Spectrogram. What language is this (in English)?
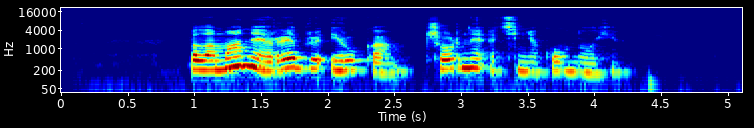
Belarusian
